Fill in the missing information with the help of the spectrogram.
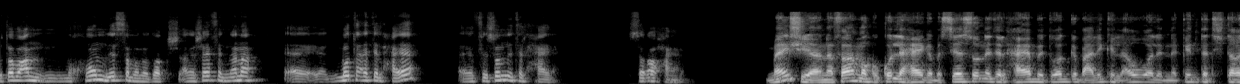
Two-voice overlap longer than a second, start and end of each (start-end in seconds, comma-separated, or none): none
